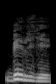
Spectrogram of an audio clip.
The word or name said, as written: belier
